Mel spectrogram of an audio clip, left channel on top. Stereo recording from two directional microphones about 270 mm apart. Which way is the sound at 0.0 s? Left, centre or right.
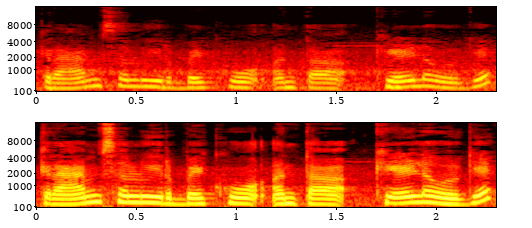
Right.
